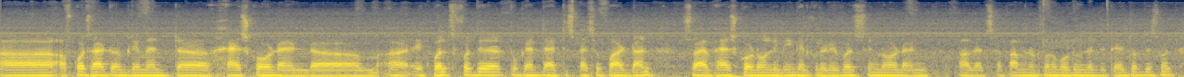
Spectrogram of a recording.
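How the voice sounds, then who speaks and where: Speaking at a fairly quick pace, a man with a fairly low pitch keeps a monotone, flat intonation, and audible room echo surrounds him. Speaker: graduate student. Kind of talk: tutorial. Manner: fast; halting.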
